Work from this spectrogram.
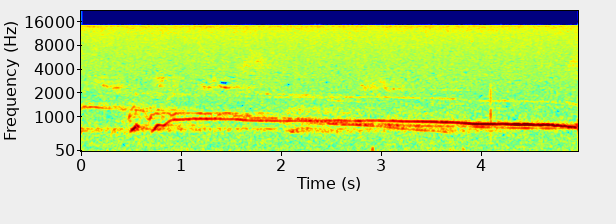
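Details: At nightfall at Hokyoji, coyotes break into song: a long, drawn-out howl slides slowly downward after a few brief yips.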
